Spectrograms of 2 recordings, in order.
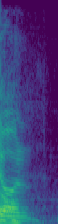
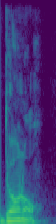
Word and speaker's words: Domhnall: Close Donal. To Donal. Donal. Like Tonal. His first name is pronounced Donal.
